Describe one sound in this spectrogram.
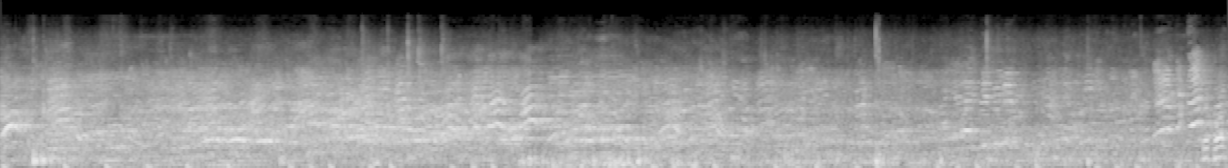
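A crowd of children shouts and cheers outdoors.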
